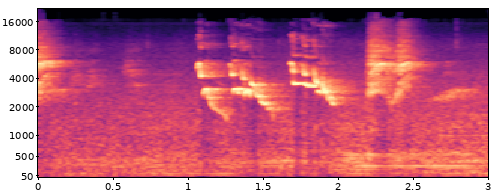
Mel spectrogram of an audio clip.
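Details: Kacer (Oriental magpie-robin) singing as a lure for birds that are slow to sing: after a soft start come energetic bursts of sharp, falling whistled notes and trills, closing with a brighter high phrase.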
